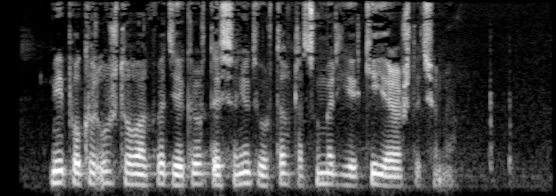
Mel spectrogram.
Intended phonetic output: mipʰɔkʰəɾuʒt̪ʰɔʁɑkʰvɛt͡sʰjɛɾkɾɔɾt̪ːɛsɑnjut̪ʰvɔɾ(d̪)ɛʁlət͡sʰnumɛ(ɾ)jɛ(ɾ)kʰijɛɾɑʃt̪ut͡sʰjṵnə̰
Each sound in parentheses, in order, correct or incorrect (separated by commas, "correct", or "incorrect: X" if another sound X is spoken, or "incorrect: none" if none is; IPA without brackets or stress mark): incorrect: t̪, correct, correct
